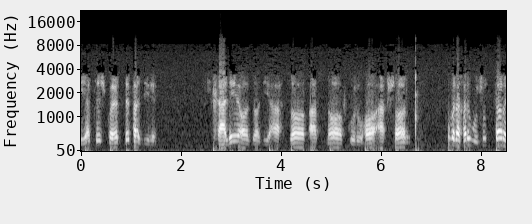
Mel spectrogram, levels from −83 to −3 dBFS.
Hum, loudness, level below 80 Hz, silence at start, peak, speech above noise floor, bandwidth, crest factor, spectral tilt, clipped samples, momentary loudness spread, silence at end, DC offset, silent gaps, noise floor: none; -14 LUFS; -40 dBFS; 0 s; 0 dBFS; 35 dB; 10 kHz; 14 dB; -5 dB/octave; under 0.1%; 16 LU; 0 s; under 0.1%; none; -48 dBFS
